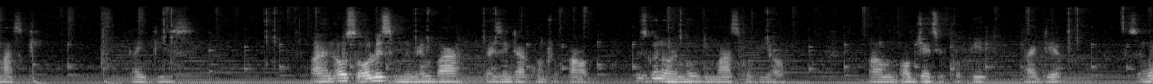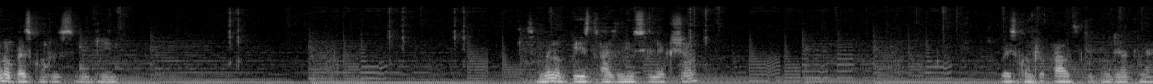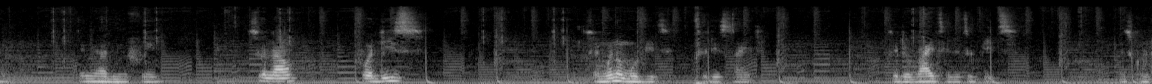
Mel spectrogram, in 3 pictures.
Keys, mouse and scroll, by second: 1.6 click, 4.1 ctrl+click, 5.3 ctrl+click, 6.9-8.2 shift+drag, 10.9 click, 12.3 ctrl+c, 21.7 ctrl+r, 24.1 5, 28.0 ctrl+click, 30.0 Right, 34.2 ctrl+c.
